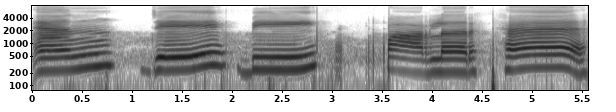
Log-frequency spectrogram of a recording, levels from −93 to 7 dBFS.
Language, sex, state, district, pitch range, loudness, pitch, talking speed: Hindi, female, Punjab, Fazilka, 225-270 Hz, -12 LUFS, 240 Hz, 55 wpm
